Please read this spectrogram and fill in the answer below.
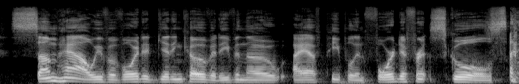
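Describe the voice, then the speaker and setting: At a moderate pace, a man speaks with a Southern US accent at a medium pitch and ordinary pitch variation. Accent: Southern US accent, noticeable. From US South, northwest mountains of North Carolina. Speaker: pastor. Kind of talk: casual interview.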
